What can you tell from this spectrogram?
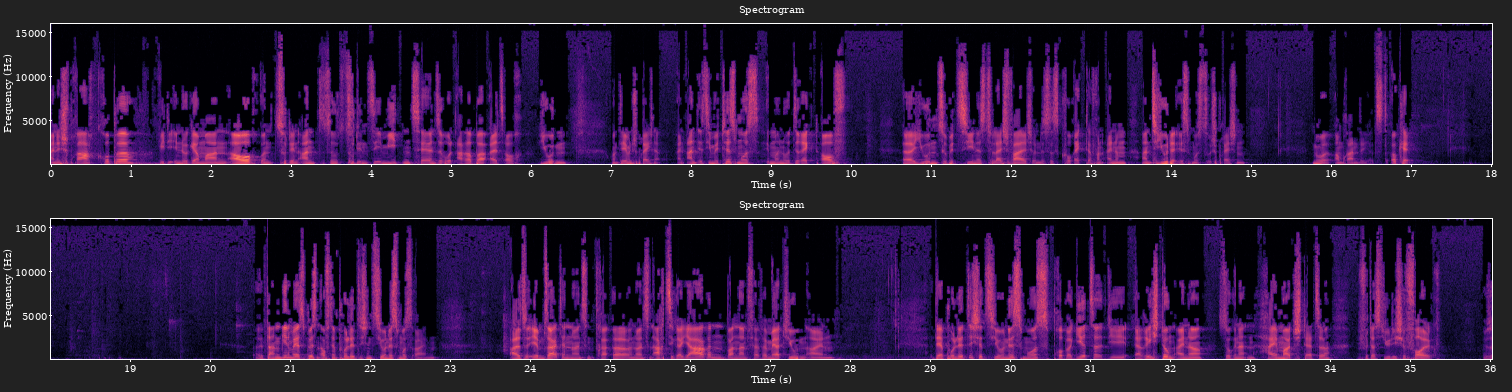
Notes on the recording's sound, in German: "SYNOP* meets History". Moderatoren beantworten auch Fragen aus dem Publikum.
